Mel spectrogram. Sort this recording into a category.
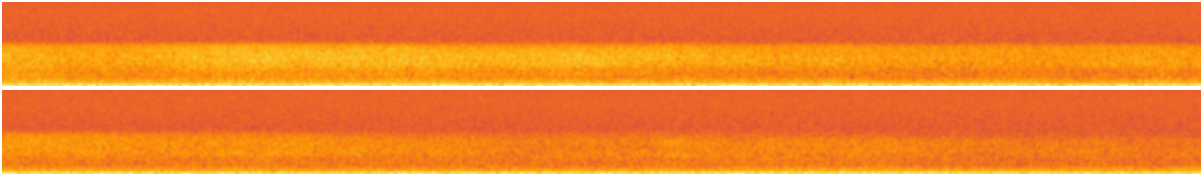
Soundscapes > Nature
